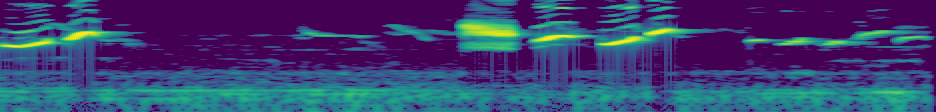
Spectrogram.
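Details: A common iora sings in the morning, giving loud rising whistles, then a brief rasping buzz, followed by more clear slurred whistles and softer, level whistled notes.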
